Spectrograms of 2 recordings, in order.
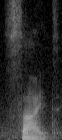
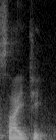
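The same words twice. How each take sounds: First: The word ends cleanly on the consonant. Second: An extra vowel is sounded after the final consonant. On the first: The speaker calls it right. "diga side" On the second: The speaker calls it wrong. "e não side"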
